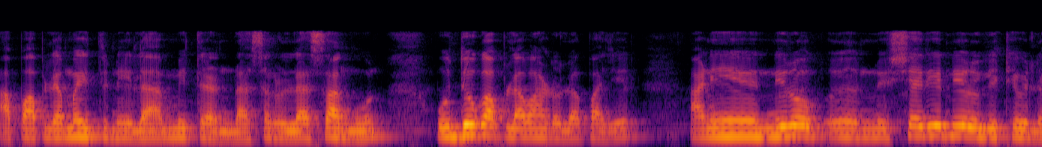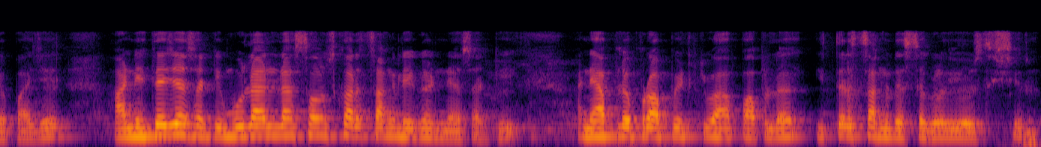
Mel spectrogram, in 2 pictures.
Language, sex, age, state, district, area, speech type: Marathi, female, 60+, Maharashtra, Osmanabad, rural, spontaneous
